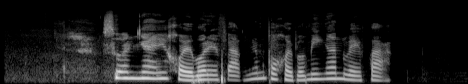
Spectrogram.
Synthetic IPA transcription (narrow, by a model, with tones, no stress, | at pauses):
su˧˨ənɲa˧jxʰɔ˨˩jbɔː˧ɾa˧˩jfaː˨˩k̚ŋɤ˧˥˨npʰɔ˧xʰɔ˨˩jbɔː˧˦miː˧˥˨ŋɤ˧˥˨nwa˧˩jfaː˨˩k̚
